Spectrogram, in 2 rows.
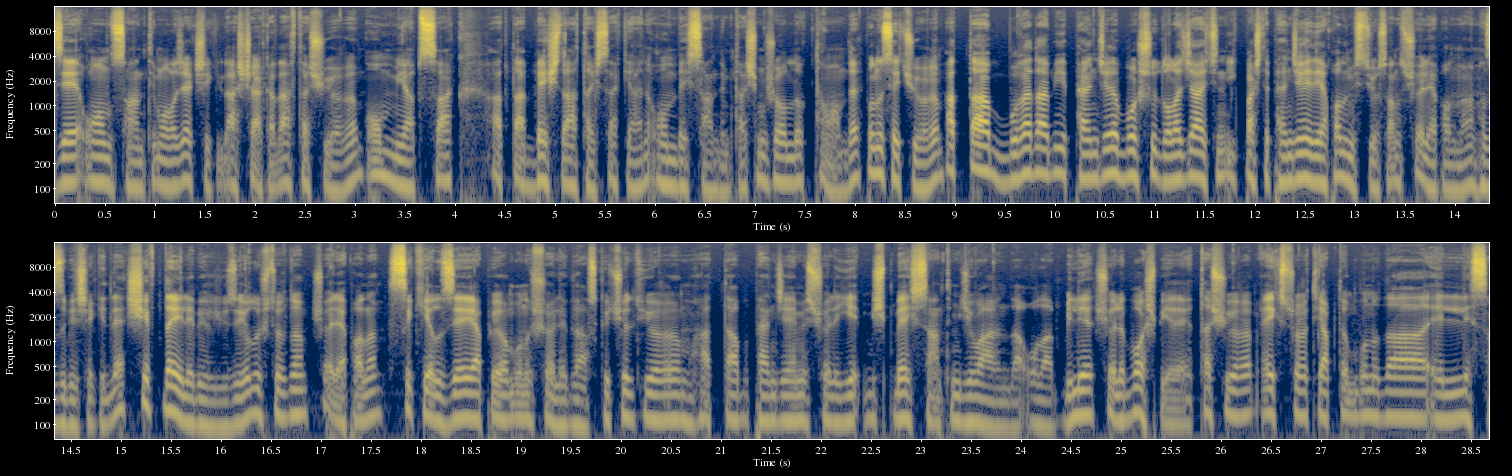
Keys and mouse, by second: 2.6-3.0 middle drag, 3.2 middle click, 3.5 click, 3.9 g, 6.2-11.5 middle drag, 11.5-12.4 drag, 12.4 Tab, 12.4 middle click, 12.6 click, 12.7-14.2 middle drag, 13.3 KP_1, 13.6 KP_3, 15.0 shift+d, 16.4 g, 17.7 s, 20.7-28.6 middle drag, 24.7 g, 26.3 e.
